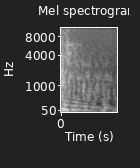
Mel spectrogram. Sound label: saw fire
